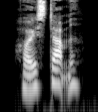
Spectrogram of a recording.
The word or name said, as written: højstammet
